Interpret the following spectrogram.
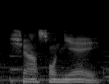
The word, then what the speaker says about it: chansonnier: They usually have pronunciations. Chansonnier.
